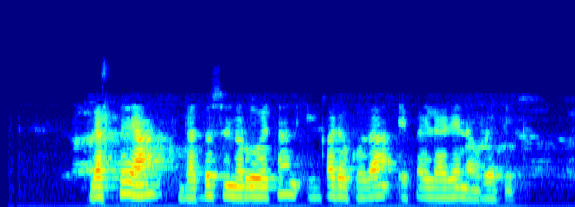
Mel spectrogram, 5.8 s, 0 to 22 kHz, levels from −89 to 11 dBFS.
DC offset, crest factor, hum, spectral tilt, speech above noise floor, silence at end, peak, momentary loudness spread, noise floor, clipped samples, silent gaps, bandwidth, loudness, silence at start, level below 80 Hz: under 0.1%; 24 dB; none; -8.5 dB/octave; 46 dB; 0.65 s; -4 dBFS; 14 LU; -72 dBFS; under 0.1%; none; 6.4 kHz; -27 LUFS; 0.75 s; -78 dBFS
